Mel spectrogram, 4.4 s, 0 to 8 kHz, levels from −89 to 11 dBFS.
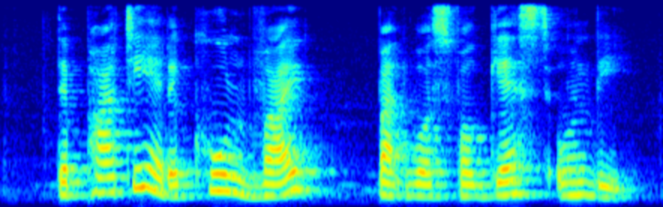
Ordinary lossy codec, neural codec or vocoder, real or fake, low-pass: none; none; real; 7.2 kHz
